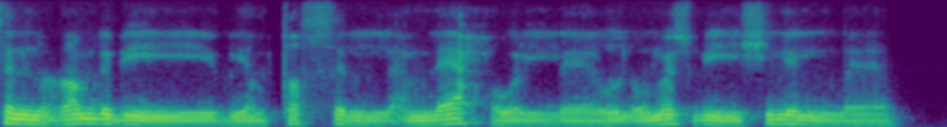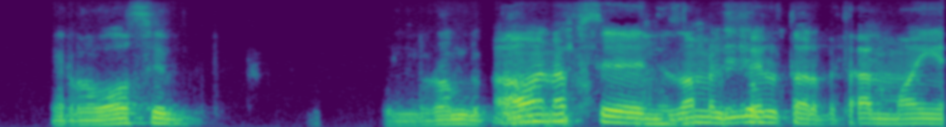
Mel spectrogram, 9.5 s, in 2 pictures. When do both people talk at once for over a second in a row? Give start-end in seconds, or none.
7.2-8.6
